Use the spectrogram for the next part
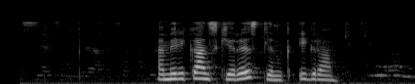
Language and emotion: Russian, neutral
